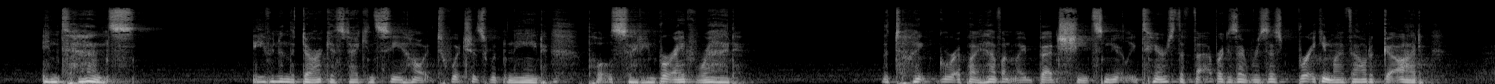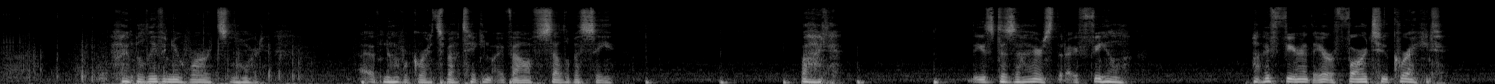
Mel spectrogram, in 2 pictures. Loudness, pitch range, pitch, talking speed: -28 LUFS, 100-120 Hz, 110 Hz, 130 wpm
